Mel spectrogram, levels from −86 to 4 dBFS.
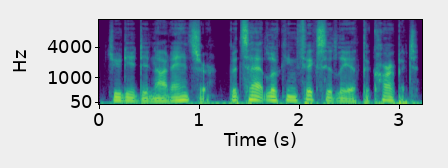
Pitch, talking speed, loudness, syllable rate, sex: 90 Hz, 205 wpm, -17 LUFS, 5.8 syllables/s, male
